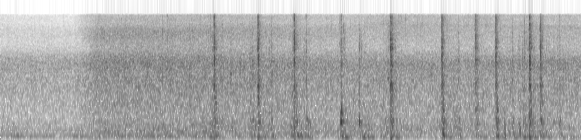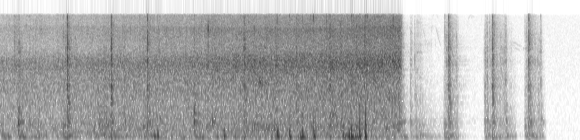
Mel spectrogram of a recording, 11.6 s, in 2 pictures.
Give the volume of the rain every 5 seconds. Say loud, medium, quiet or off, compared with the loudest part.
medium, loud, off.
